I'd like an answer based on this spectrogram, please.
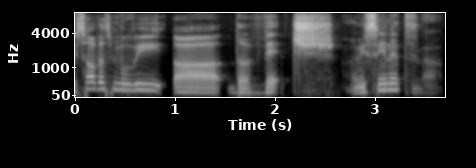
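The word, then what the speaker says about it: VVitch: this movie uh the vitch have you seen it no it's like every time I talk about it they say it's the witch but it's spelled vvi t c h i don't think I've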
